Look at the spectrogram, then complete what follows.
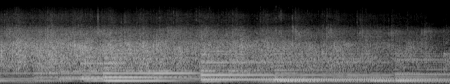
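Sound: audience clapping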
